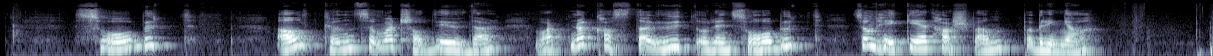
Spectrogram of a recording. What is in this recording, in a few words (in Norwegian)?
sabutt, Numedalsmål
